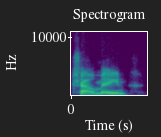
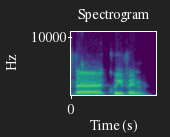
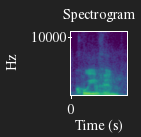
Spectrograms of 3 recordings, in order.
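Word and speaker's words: Caoimhín: When I saw his name, I thought it was pronounced Chow Mein, not realizing he was Irish. So apologies to all our Irish listeners. – Yeah, his name is pronounced Queevin. – Yeah, Queevin, and so like that has transpired to be true so far.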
